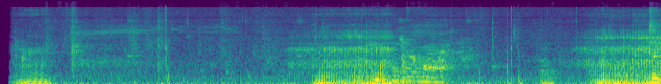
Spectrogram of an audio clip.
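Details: Elderly dog sleeping and twitching, rough low snoring breaths in several bursts; ordinary snore.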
